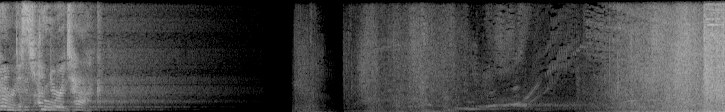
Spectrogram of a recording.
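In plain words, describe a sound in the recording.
Bright electronic game sound effects chime and whoosh.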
